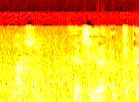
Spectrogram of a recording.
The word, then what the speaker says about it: Lakshmi: tell you how to write it, how to pronounce it. The name is I give you is Lakshmi. Lakshmi.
